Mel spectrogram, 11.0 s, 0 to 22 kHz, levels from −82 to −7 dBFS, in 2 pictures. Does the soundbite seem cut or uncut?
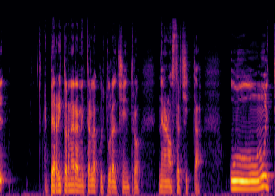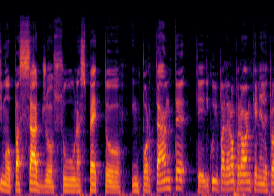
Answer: uncut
